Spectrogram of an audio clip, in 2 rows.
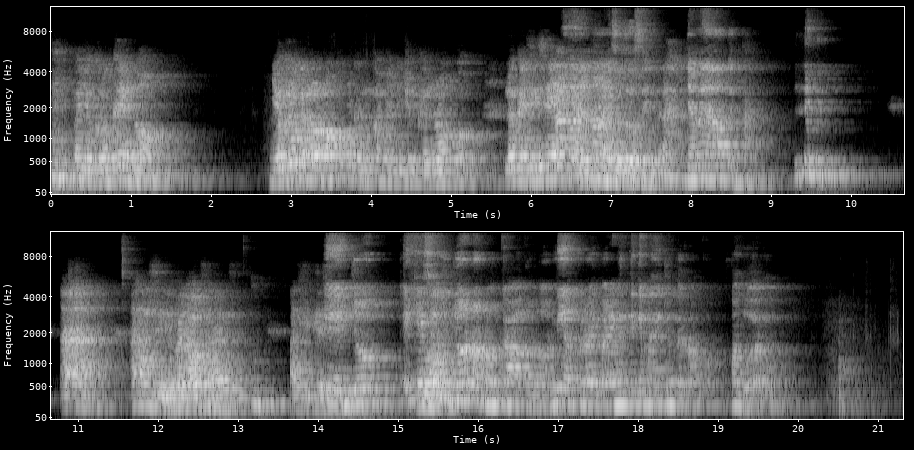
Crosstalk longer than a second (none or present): present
